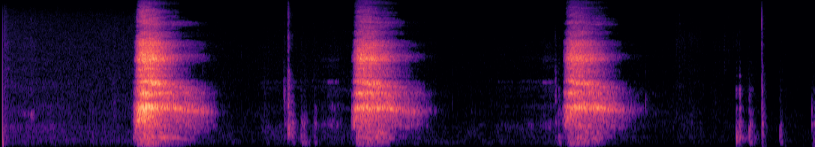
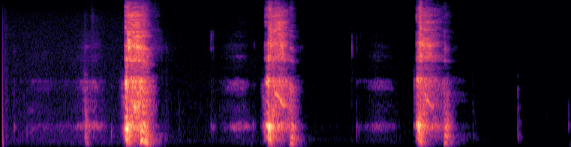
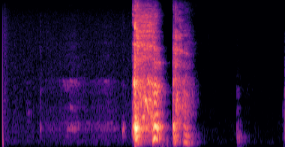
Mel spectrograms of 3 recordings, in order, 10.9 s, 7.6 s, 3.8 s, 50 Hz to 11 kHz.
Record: {"exhalation_length": "10.9 s", "exhalation_amplitude": 17572, "exhalation_signal_mean_std_ratio": 0.28, "three_cough_length": "7.6 s", "three_cough_amplitude": 32768, "three_cough_signal_mean_std_ratio": 0.22, "cough_length": "3.8 s", "cough_amplitude": 32768, "cough_signal_mean_std_ratio": 0.21, "survey_phase": "beta (2021-08-13 to 2022-03-07)", "age": "65+", "gender": "Male", "wearing_mask": "No", "symptom_none": true, "smoker_status": "Never smoked", "respiratory_condition_asthma": false, "respiratory_condition_other": false, "recruitment_source": "REACT", "submission_delay": "1 day", "covid_test_result": "Negative", "covid_test_method": "RT-qPCR"}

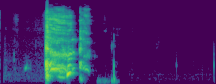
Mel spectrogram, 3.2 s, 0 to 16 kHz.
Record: {"cough_length": "3.2 s", "cough_amplitude": 32767, "cough_signal_mean_std_ratio": 0.28, "survey_phase": "beta (2021-08-13 to 2022-03-07)", "age": "45-64", "gender": "Female", "wearing_mask": "No", "symptom_cough_any": true, "symptom_runny_or_blocked_nose": true, "symptom_shortness_of_breath": true, "symptom_fatigue": true, "symptom_fever_high_temperature": true, "symptom_headache": true, "symptom_onset": "4 days", "smoker_status": "Never smoked", "respiratory_condition_asthma": false, "respiratory_condition_other": false, "recruitment_source": "Test and Trace", "submission_delay": "2 days", "covid_test_result": "Positive", "covid_test_method": "ePCR"}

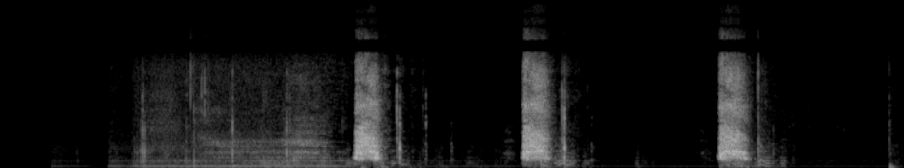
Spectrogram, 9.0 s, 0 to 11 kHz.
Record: {"exhalation_length": "9.0 s", "exhalation_amplitude": 18493, "exhalation_signal_mean_std_ratio": 0.29, "survey_phase": "beta (2021-08-13 to 2022-03-07)", "age": "45-64", "gender": "Female", "wearing_mask": "No", "symptom_none": true, "smoker_status": "Ex-smoker", "respiratory_condition_asthma": false, "respiratory_condition_other": false, "recruitment_source": "REACT", "submission_delay": "1 day", "covid_test_result": "Negative", "covid_test_method": "RT-qPCR"}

